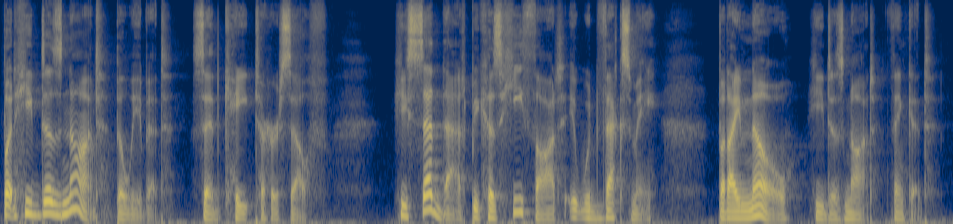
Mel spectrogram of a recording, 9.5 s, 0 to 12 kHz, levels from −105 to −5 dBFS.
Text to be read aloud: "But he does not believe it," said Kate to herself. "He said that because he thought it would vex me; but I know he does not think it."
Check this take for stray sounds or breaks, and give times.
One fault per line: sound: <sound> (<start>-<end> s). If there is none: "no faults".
no faults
